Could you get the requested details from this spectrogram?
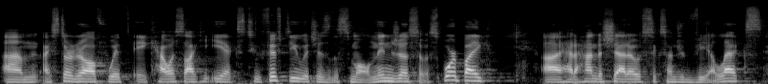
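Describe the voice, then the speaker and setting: A young man hosting a show and chatting casually through viewer comments, losing his voice, with frequent ums and uhs. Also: mid-range voice. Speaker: host.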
